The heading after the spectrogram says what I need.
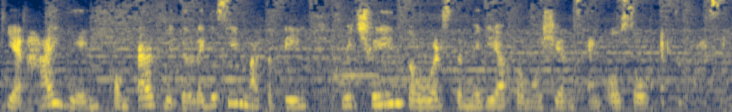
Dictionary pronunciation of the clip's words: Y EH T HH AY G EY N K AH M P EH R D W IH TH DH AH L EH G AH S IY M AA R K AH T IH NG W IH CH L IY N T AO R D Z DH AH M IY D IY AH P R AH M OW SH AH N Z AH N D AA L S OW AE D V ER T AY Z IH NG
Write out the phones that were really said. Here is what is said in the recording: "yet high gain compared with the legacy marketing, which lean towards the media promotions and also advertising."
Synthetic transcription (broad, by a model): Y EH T HH AY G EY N K AH M P EH R D W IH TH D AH L EH G AH S IY M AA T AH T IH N W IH CH L IY N T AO W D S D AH M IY D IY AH P R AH M OW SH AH N S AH N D AA L S OW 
